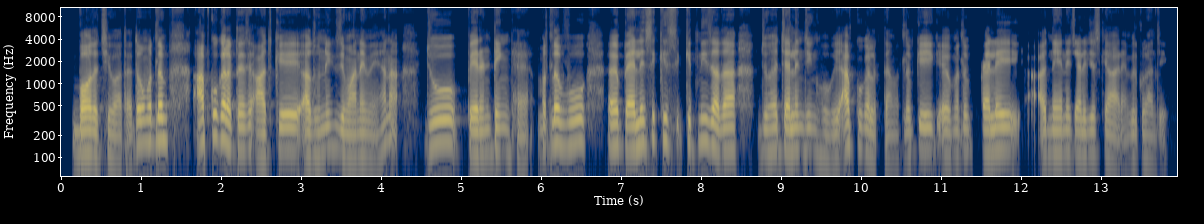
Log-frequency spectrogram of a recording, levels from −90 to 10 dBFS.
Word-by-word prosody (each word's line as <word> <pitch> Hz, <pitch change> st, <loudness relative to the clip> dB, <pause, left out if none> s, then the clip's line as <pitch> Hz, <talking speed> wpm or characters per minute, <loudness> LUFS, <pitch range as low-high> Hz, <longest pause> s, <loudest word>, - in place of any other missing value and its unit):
बहुत 115 Hz, +1 st, +6 dB
अच्छी 110 Hz, 0 st, -4 dB
बात 100 Hz, -1 st, -6 dB
है। -, -, -5 dB
तो 155 Hz, +1 st, +3 dB
मतलब 170 Hz, +1 st, +4 dB, 0.4 s
आपको 175 Hz, +5 st, +5 dB
क्या 180 Hz, -1 st, +8 dB
लगता 130 Hz, -2 st, +3 dB
है 130 Hz, -, +1 dB
जैसे 140 Hz, -, -4 dB
आज 105 Hz, 0 st, +2 dB
के 130 Hz, 0 st, +3 dB
आधुनिक 120 Hz, +5 st, -2 dB
ज़माने 110 Hz, -1 st, -2 dB
में, 100 Hz, -2 st, -11 dB
है -, -, -7 dB
ना? -, -, -2 dB, 0.4 s
जो 160 Hz, +2 st, +1 dB, 0.2 s
पेरेंटिंग 120 Hz, +2 st, +1 dB
है 95 Hz, +1 st, -8 dB
मतलब 150 Hz, +3 st, +2 dB
वो 160 Hz, +3 st, 0 dB, 0.3 s
अ, 140 Hz, +1 st, +6 dB
पहले 140 Hz, +2 st, +5 dB
से 180 Hz, +3 st, -6 dB
किस 170 Hz, -1 st, -6 dB
कितनी 170 Hz, 0 st, -5 dB
ज़्यादा 130 Hz, -3 st, +4 dB, 0.3 s
जो 120 Hz, +1 st, -6 dB
है 130 Hz, -, 0 dB
चैलेंजिंग 125 Hz, 0 st, -1 dB
हो 105 Hz, -1 st, -13 dB
गई। 105 Hz, +2 st, -7 dB
आपको 140 Hz, -1 st, -11 dB
क्या 125 Hz, -, -2 dB
लगता 105 Hz, -2 st, -8 dB
है 100 Hz, -, -13 dB
मतलब 110 Hz, +3 st, -10 dB
कि 125 Hz, -3 st, -2 dB
मतलब 120 Hz, +1 st, -9 dB
पहले 125 Hz, +2 st, +3 dB, 0.4 s
आ -, -, +1 dB
नए-नए 115 Hz, 0 st, -3 dB
चैलेंजस 115 Hz, 0 st, -5 dB
क्या 100 Hz, -2 st, -4 dB
आ -, -, -2 dB
रहे 80 Hz, -, -12 dB
हैं? 90 Hz, -, -18 dB
बिल्कुल, 105 Hz, 0 st, -11 dB
हाँ 100 Hz, -, -12 dB
जी। -, -, -18 dB
125 Hz, 225 wpm, -22 LUFS, 110-140 Hz, 0.4 s, क्या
